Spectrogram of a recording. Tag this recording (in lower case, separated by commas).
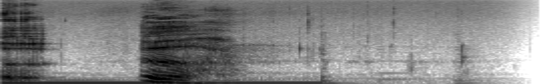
burping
